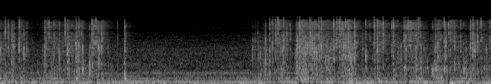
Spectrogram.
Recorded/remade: recorded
